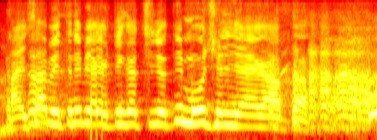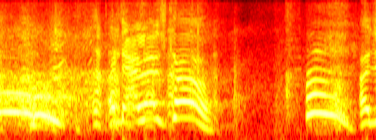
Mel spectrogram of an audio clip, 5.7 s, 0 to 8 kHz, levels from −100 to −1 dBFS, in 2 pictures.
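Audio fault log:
0.68–0.76 s, chunks out of order: a 40 ms chunk landed one chunk late, so it plays after the piece that should have followed it. Nothing actually goes missing, but the order is swapped across that short stretch, leaving three hard joins, and the audio sounds briefly scrambled, a quick jumbled hiccup rather than a dropout. The band topping out at 8 kHz fits a G.722 call path at 64 kbps.
4.58–4.96 s, comfort noise in place of the background: for about 380 ms the real background, which sits around 33 dB below the loud parts, gets swapped for a smooth, featureless hiss. The level barely moves, so it isn't a dip you'd notice; what changes is the texture, with the natural detail flattening out. That's likely discontinuous transmission, where the sender went quiet and the receiver filled the gap with synthetic noise.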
